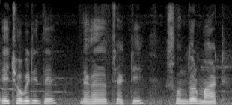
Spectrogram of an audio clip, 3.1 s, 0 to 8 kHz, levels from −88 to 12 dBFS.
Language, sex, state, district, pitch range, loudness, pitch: Bengali, male, Tripura, West Tripura, 140-160 Hz, -16 LUFS, 150 Hz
